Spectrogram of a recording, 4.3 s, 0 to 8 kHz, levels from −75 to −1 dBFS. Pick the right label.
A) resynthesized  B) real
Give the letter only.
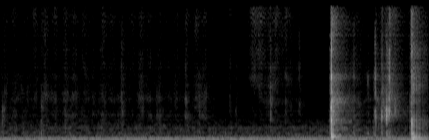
A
